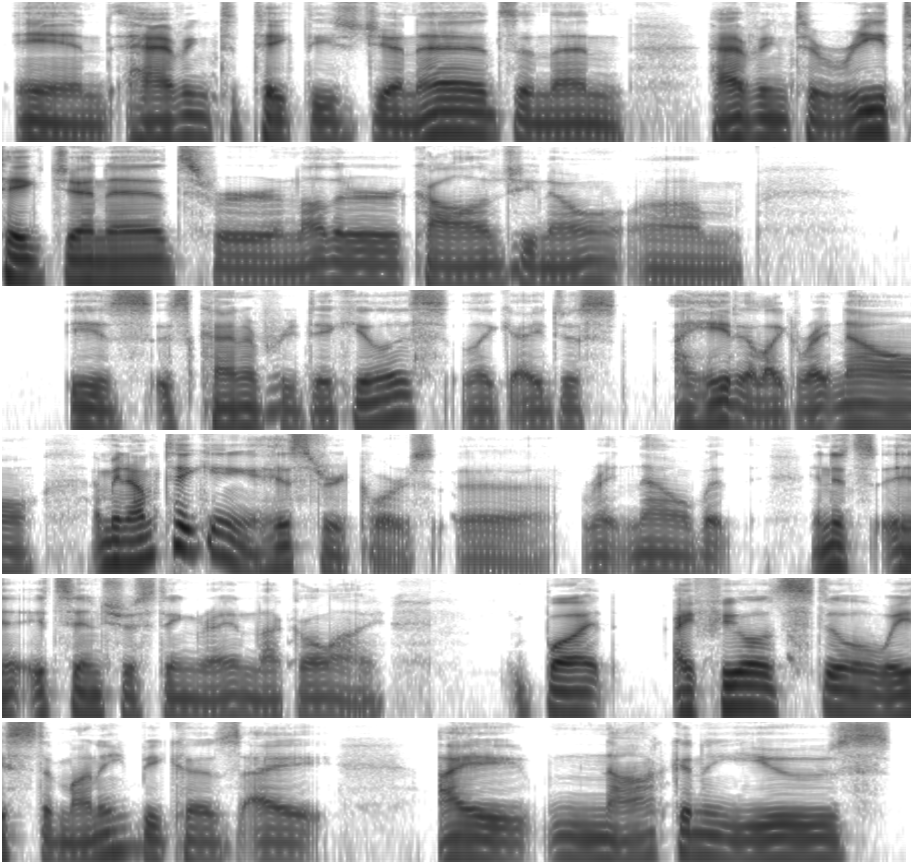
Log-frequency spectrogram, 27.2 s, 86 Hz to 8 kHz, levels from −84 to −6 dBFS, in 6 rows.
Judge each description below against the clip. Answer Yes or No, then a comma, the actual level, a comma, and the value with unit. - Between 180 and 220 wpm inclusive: No, average, 150 wpm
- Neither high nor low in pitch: No, very low, 90 Hz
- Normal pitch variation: Yes, average, 3.2 semitones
